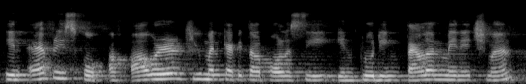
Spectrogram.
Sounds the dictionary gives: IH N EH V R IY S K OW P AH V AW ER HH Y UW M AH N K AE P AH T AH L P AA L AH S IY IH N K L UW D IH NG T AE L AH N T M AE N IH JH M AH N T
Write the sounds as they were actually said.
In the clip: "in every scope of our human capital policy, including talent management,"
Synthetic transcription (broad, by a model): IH N EH V R IY S K OW P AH F AW ER HH Y UW M AH N K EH P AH T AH L P AA L AH S IY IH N K L UW D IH NG T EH L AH N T M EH N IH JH M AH N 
